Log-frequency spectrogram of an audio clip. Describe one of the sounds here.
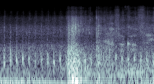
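A van crashes into a car with a heavy thud.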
